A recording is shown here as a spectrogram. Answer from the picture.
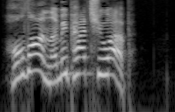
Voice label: heal other, teen girl; voice; source engine; left 4 dead 2; survivor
